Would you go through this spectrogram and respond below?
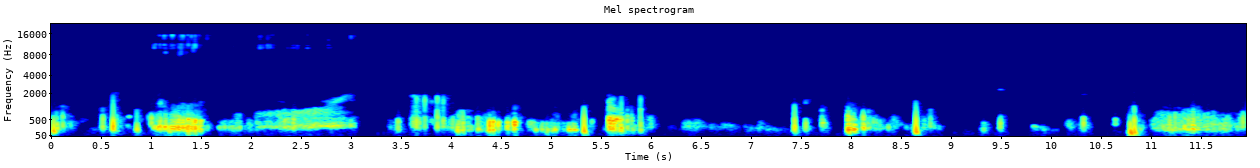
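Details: Low gurgling rumbles and squelches in bursts with short pauses; stomach growling (borborygmi).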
